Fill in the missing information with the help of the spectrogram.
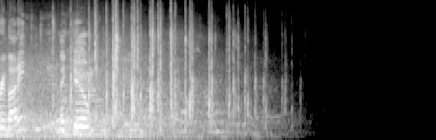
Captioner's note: applause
